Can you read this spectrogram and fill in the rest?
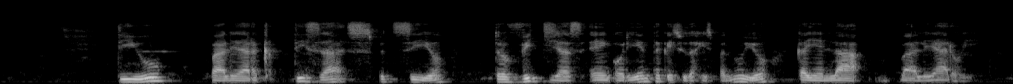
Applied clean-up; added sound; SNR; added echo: none; none; none; none.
